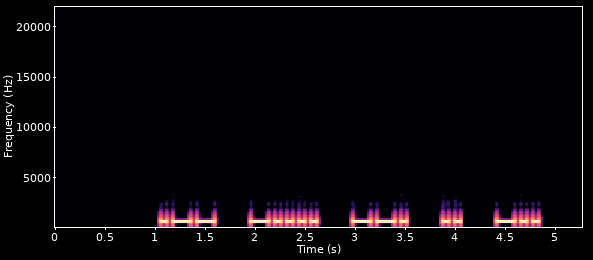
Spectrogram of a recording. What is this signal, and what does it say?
Morse code, heard as a keyed tone, about 20 wpm, spaced as for 15 wpm, 700 Hz. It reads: W6GID
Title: 173 Lesson 28g - Number 9 - Call Signs 20wpm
